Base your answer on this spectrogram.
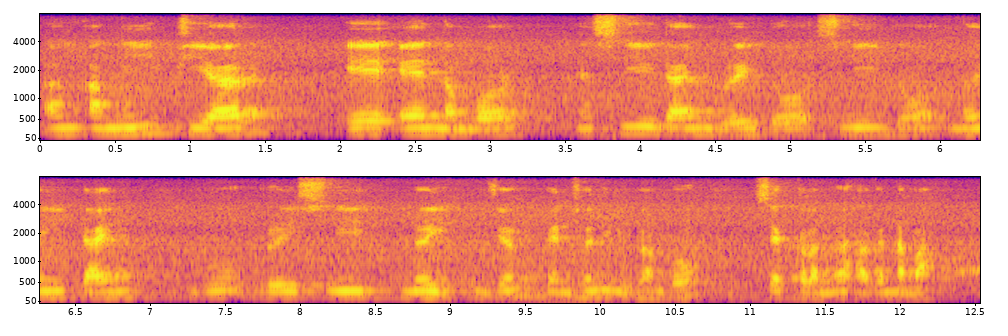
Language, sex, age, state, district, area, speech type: Bodo, male, 45-60, Assam, Chirang, rural, read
